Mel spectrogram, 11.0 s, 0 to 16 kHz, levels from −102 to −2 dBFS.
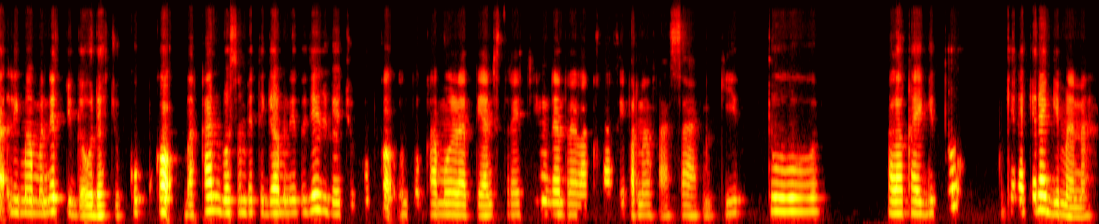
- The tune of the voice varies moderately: Yes, average, 3.0 semitones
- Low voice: No, medium, 185 Hz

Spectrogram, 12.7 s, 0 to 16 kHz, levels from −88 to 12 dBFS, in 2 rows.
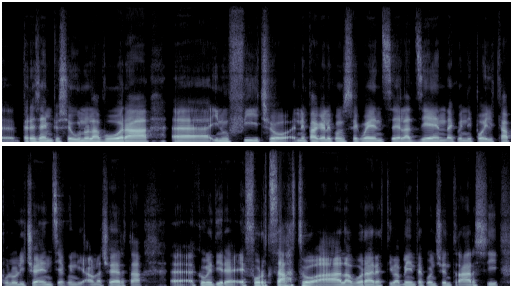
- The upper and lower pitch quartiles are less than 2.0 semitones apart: Yes, narrow, 1.3 semitones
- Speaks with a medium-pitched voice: No, low, 110 Hz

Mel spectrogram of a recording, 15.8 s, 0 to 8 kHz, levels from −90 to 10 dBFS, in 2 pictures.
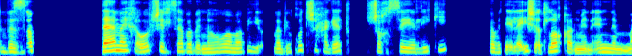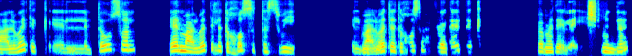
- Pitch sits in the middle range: Yes, medium, 170 Hz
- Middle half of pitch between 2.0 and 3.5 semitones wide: No, average, 4.5 semitones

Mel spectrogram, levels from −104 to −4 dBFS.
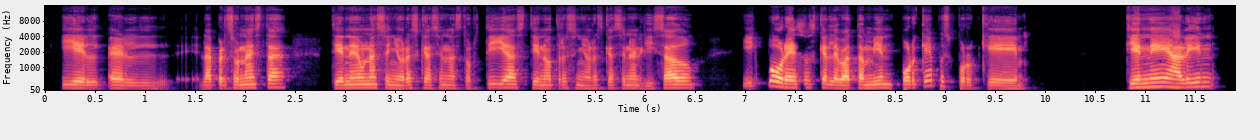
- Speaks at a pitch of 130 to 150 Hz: Yes, medium, 140 Hz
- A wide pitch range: No, average, 3.1 semitones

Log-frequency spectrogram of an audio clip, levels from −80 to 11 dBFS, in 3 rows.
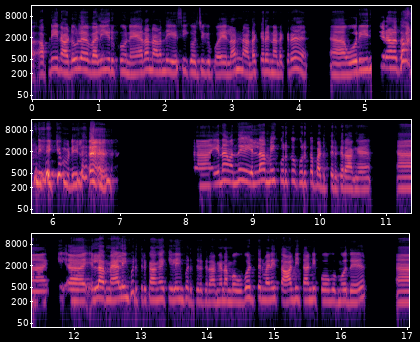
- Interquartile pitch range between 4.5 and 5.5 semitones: No, average, 3.2 semitones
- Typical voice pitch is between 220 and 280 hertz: Yes, high, 230 Hz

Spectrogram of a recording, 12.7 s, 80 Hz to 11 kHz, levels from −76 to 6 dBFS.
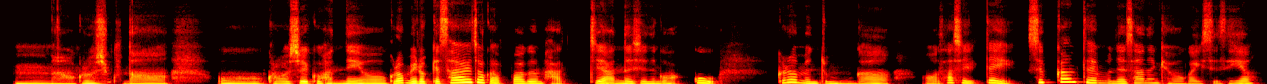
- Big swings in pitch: No, average, 4.8 semitones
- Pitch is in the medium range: No, high, 210 Hz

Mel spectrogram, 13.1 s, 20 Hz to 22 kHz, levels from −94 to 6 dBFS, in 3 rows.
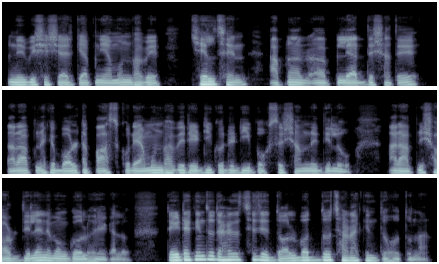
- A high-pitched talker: No, low, 105 Hz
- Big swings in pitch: No, narrow, 2.5 semitones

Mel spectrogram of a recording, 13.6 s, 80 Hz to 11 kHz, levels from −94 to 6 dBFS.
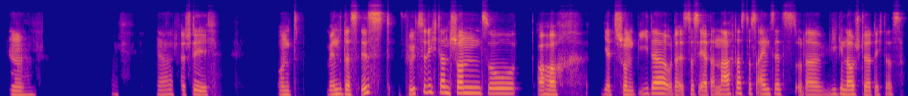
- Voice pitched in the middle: Yes, medium, 150 Hz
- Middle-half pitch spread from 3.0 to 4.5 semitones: Yes, average, 3.7 semitones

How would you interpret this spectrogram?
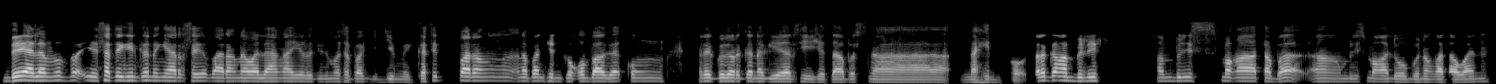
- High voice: No, medium, 150 Hz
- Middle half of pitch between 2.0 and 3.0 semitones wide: No, average, 4.0 semitones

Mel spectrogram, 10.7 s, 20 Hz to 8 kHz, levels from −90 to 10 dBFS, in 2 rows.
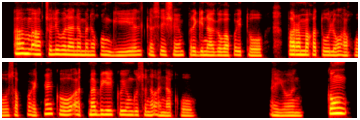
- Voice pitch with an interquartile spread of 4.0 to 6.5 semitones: No, average, 3.2 semitones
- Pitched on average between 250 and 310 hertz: No, high, 195 Hz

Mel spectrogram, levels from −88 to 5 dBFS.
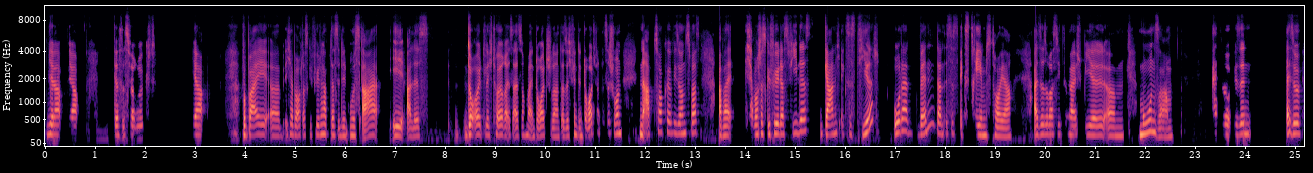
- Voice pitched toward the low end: No, medium, 185 Hz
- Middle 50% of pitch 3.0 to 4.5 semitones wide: No, narrow, 2.5 semitones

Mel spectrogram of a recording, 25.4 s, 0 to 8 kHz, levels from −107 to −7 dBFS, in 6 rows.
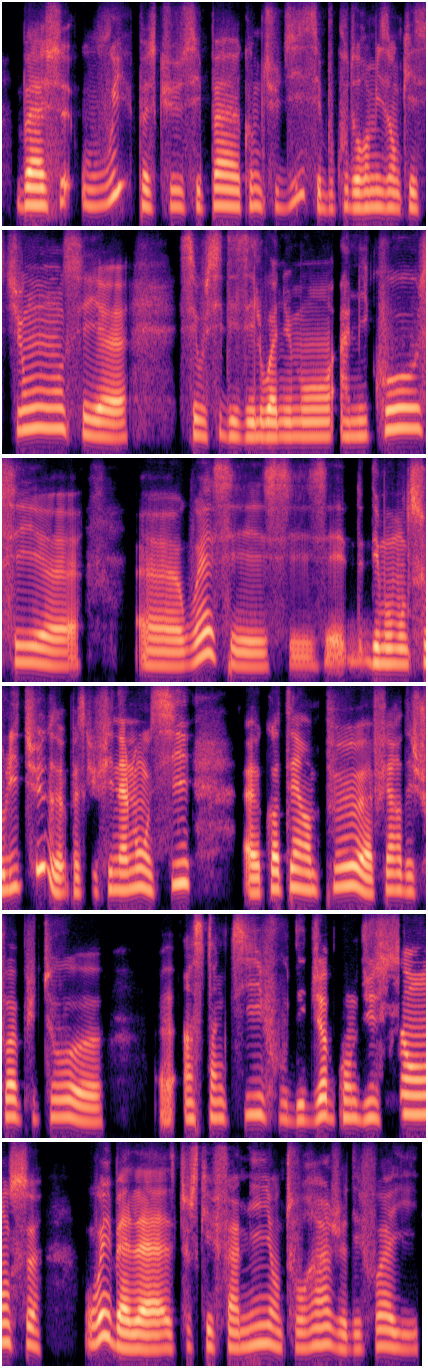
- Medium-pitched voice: Yes, medium, 170 Hz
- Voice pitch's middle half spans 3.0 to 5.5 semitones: Yes, average, 3.8 semitones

